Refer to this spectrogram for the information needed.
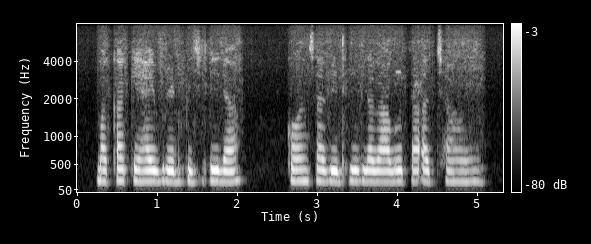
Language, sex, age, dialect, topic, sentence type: Chhattisgarhi, female, 25-30, Northern/Bhandar, agriculture, question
